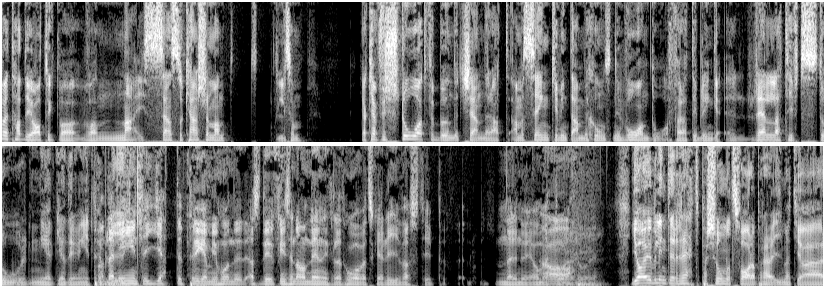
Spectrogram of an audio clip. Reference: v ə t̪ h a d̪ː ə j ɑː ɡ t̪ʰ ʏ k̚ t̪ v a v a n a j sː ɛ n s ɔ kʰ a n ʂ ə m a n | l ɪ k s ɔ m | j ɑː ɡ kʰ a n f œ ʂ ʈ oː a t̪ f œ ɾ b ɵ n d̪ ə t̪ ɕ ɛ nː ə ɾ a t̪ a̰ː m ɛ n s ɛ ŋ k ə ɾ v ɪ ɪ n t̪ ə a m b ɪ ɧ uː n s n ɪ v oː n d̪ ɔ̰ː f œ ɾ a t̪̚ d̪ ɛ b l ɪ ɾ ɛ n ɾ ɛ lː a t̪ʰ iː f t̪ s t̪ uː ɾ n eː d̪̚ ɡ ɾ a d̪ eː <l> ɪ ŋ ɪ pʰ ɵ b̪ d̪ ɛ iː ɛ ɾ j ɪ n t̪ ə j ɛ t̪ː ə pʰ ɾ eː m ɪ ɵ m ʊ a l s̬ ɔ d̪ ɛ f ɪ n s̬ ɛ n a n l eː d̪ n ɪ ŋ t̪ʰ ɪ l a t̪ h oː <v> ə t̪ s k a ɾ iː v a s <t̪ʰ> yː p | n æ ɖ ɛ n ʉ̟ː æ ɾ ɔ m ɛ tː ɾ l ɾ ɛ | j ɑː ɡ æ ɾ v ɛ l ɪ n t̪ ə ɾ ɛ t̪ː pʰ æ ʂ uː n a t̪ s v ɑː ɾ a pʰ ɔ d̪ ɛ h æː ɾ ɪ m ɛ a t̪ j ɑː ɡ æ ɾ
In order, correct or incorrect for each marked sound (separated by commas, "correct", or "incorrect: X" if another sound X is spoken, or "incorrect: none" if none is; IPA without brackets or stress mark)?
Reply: incorrect: ɾ, correct, correct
